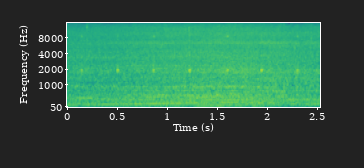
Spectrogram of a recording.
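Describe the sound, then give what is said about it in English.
Steady interior road noise from a car driving in traffic on the way to the airport as the driver switches lanes, a broad continuous rumble and hum with a rising engine tone and faint regular ticking, like a turn signal, with no talking. “Hold on, I'm switching lanes.”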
